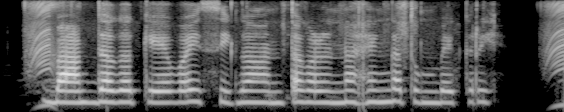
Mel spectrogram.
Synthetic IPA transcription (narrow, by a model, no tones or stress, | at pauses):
baːɡ̚d̪ɐɡɐkːeːʋɐjsiɡɐːnt̪ɐɡɐɭɐnːɐɦeŋɡɐt̪umbekɾi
